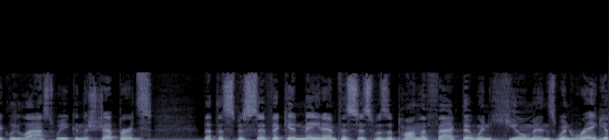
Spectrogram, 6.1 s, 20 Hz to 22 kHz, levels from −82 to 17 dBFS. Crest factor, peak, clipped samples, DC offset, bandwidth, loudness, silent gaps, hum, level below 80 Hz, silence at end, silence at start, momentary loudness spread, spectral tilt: 16 dB; -8 dBFS; under 0.1%; 2%; 11 kHz; -24 LUFS; none; none; -52 dBFS; 0 s; 0 s; 6 LU; -5 dB/octave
